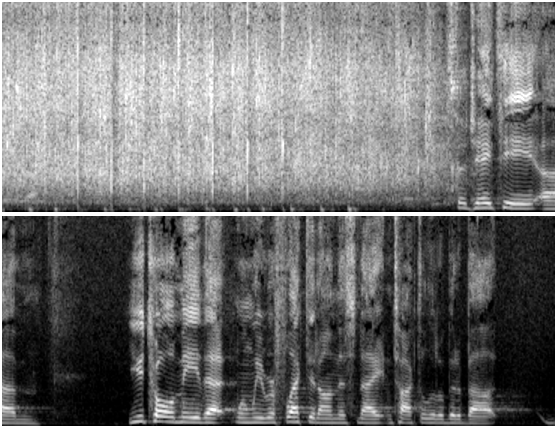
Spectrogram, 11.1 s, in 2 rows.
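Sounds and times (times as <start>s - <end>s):
audience applause: 0.0s - 4.8s
speech: 4.6s - 6.0s, 6.8s - 11.0s.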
